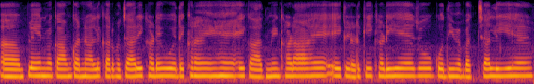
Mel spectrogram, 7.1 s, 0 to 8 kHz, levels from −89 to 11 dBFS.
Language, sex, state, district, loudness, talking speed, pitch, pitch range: Hindi, female, Chhattisgarh, Balrampur, -13 LUFS, 225 wpm, 205 Hz, 200-210 Hz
